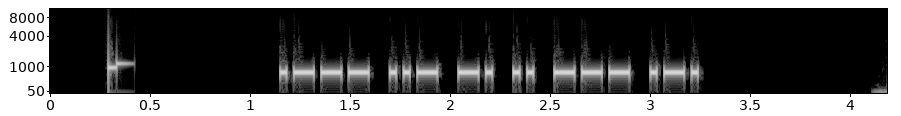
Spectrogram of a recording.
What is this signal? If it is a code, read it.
Morse code, heard as a keyed tone, about 34 wpm, 700 Hz. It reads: JUNIOR
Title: Sentences from Top 1500 Words - New Word Drill Alt - 35wpm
